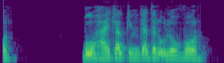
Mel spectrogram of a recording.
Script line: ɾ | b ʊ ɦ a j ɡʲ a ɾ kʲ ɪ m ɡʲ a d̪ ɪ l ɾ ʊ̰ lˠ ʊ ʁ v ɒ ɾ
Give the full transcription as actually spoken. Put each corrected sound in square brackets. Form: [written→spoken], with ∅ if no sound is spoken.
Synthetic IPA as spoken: ɾ | b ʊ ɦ a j [ɡʲ→kʲ] a [ɾ→l] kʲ ɪ m ɡʲ a d̪ ɪ [l→∅] ɾ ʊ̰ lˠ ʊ ʁ v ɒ ɾ

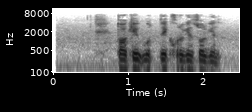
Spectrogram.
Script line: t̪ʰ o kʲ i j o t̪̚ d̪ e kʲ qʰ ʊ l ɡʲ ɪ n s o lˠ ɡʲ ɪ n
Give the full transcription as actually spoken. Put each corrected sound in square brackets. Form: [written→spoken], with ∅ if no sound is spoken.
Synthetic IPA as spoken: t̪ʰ [o→ɒ] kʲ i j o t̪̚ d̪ e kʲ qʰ ʊ [l→ɾ] ɡʲ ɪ n s o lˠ ɡʲ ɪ n

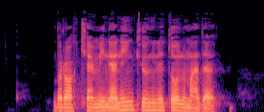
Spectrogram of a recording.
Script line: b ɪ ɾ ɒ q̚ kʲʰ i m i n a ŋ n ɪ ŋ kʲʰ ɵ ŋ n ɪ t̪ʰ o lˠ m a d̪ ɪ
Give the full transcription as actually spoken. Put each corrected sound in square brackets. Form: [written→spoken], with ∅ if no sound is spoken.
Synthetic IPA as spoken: b ɪ ɾ ɒ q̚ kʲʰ [i→a] m i n a [ŋ→∅] n ɪ ŋ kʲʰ ɵ ŋ n ɪ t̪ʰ o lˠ m a d̪ ɪ

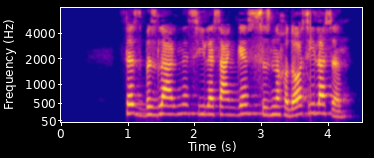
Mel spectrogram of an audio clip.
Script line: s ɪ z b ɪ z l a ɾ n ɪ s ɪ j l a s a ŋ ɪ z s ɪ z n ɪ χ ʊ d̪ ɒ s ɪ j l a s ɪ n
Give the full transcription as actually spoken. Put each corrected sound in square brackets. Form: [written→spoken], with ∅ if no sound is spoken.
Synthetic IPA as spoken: s ɪ z b ɪ z l a ɾ n ɪ s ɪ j l a s a ŋ ɪ z s ɪ z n ɪ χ ʊ d̪ ɒ s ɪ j l a s ɪ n

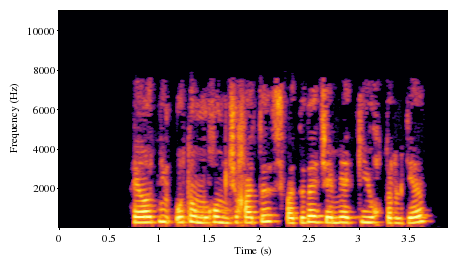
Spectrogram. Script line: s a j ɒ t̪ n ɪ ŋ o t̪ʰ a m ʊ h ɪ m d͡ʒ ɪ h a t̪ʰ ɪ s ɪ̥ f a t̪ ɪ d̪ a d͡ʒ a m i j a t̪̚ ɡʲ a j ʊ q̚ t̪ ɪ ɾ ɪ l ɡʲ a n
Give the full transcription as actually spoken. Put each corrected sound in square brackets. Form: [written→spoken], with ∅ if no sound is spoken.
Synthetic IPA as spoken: [s→h] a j ɒ t̪ n ɪ ŋ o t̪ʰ a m ʊ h ɪ m d͡ʒ ɪ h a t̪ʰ ɪ s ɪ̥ f a t̪ ɪ d̪ a d͡ʒ a m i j a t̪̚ [ɡʲ→kʲ] a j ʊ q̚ t̪ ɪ ɾ ɪ l ɡʲ a n

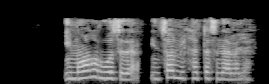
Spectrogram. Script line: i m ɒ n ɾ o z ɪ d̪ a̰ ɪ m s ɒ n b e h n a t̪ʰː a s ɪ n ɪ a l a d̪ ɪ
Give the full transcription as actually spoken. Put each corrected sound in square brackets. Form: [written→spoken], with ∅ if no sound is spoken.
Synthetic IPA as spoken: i m ɒ n ɾ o z ɪ d̪ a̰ ɪ [m→n] s ɒ n [b→m] e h n a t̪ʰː a s ɪ n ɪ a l a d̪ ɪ

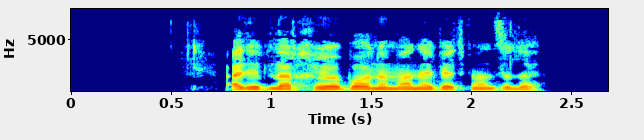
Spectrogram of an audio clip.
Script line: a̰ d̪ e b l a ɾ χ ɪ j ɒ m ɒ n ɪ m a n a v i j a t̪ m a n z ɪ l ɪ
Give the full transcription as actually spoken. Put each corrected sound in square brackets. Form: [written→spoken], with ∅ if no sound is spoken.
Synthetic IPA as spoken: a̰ d̪ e b l a ɾ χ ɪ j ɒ [m→b] ɒ n ɪ m a n a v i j a t̪ m a n z ɪ l ɪ

